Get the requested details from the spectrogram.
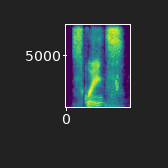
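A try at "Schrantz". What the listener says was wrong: It's Shrance. It's not like school. Shrance. Like schedule.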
